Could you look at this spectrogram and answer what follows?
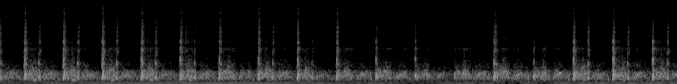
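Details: Fetal heartbeat at home on a Sonoline C fetal Doppler: rapid, regular whooshing pulses at about 150 beats a minute, a normal fetal heart rate.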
